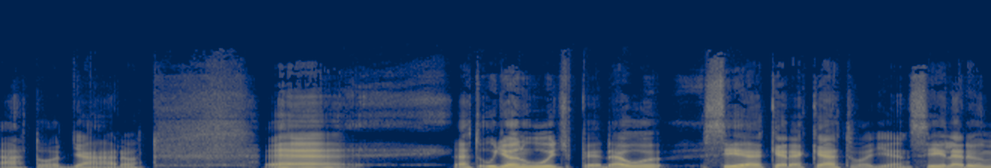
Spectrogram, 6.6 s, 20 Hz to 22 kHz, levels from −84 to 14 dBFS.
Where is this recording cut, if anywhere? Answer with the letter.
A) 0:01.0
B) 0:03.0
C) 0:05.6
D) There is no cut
B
